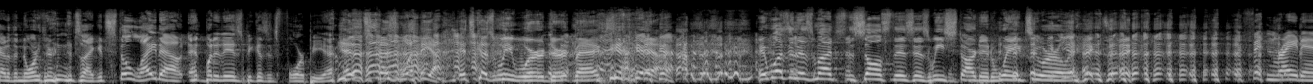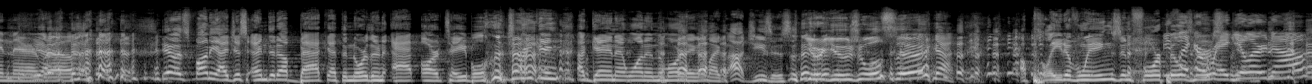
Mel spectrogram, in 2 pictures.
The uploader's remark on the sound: Recorded live at the YUKON COMEDY FESTIVAL.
